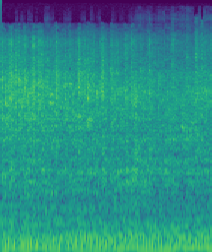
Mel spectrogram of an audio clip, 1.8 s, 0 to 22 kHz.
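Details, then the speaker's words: 1973 Chevrolet Chevelle Malibu V8 idling just after a new electric fuel pump was fitted: deep, lumpy idle with a loose, chuffing rumble at the tail; a hole in the muffler is leaking exhaust. "got a hole in the mufflator over here got a pretty decent exhaust leak"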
